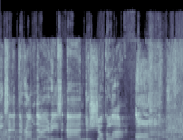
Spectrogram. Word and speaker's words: Chocolat: Anything except the Rum Diaries and chocolat. Oh, how do you pronounce that? What? How do you say that word? Chocolat. It's a French word for chocolate.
